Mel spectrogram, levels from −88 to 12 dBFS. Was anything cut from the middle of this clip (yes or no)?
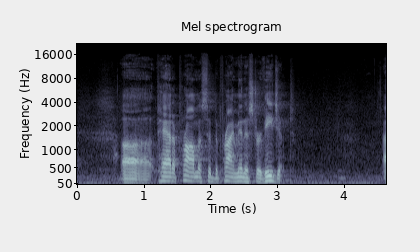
yes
